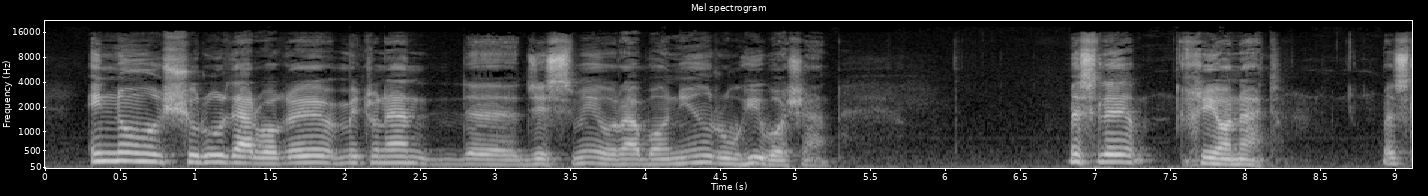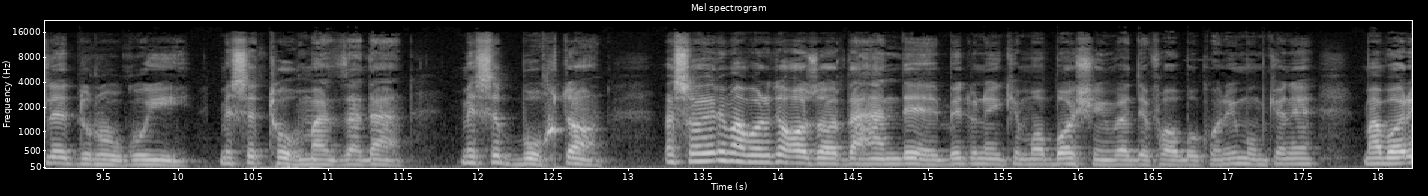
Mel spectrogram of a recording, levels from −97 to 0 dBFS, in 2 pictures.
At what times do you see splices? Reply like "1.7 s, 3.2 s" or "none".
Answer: 10.2 s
